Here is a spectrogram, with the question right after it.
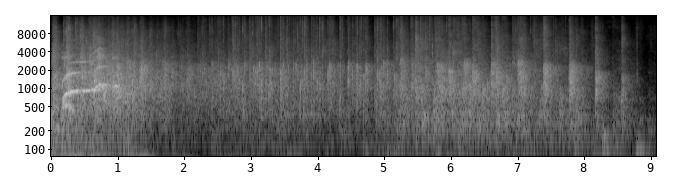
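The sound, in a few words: audience applause at poetry recitation competition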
